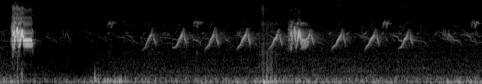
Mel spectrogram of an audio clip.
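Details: House sparrow chicks at the nest beg with a fast run of high, thin cheeps, about four a second, after one sharp loud chirp at the start.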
